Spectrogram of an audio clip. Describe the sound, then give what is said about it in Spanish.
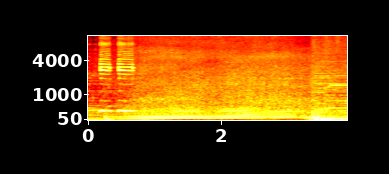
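Two quick beeps of a blue Volkswagen Beetle horn, short and bright, followed by the low, steady rumble of its engine running for a few seconds, with a slight rev near the end. “con ese sonido entrañable, con esas memorias que sin duda regresan a mi mente. pero que no hubieran sido igual si no hubiéramos tenido ese bochito azul y si no hubiéramos tenido ese recuerdo de ese pajarito azul.”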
